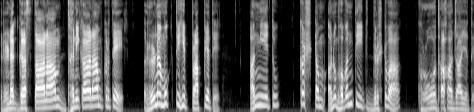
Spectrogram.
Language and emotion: Sanskrit, angry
